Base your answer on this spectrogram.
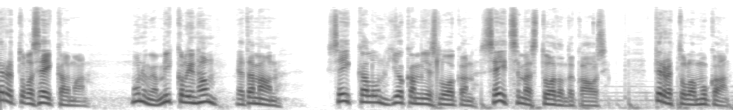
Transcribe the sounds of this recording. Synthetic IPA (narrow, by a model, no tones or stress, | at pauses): t̪erʋet̪ːulːɑs̬e̞ikːɑˑlemɑːn | munːimeomikːolinonjɑt̪æmæon | se̞ikːɑlunjokɑmiesluokɑnse̞jt̪semæst̪uot̪ɑnt̪okɑusi̥ | t̪e̞rʋet̪ːulːɑmukɑ̰ːn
